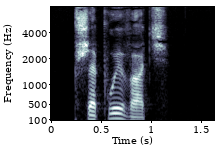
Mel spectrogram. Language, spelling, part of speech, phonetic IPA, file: Polish, przepływać, verb, [pʃɛˈpwɨvat͡ɕ], Pl-przepływać.ogg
